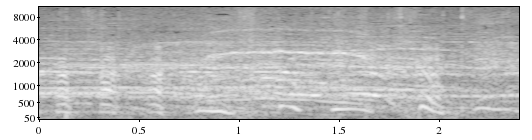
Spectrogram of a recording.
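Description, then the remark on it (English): An audience at a religious feast cheering, a dense, steady wash of many overlapping voices shouting and calling out at once, loud and sustained throughout with no single speaker standing out. “still cheering?”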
